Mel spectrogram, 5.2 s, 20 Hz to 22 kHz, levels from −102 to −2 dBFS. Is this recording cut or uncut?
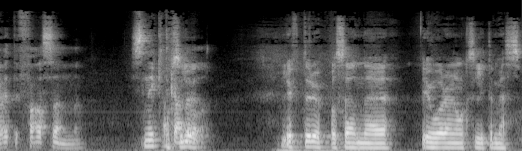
uncut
